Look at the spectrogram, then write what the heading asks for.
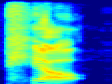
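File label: "piao4", Mandarin Chinese; Cours de Chinois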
